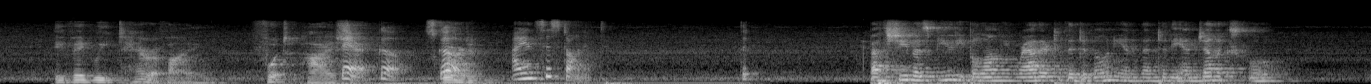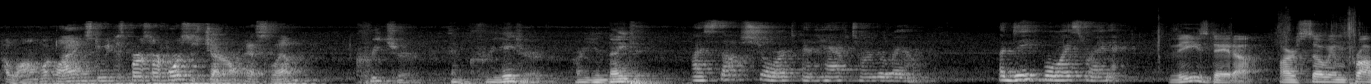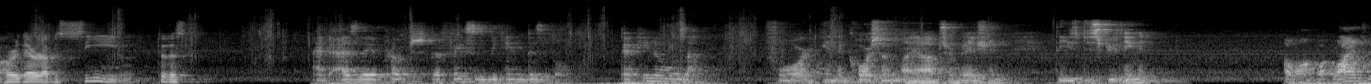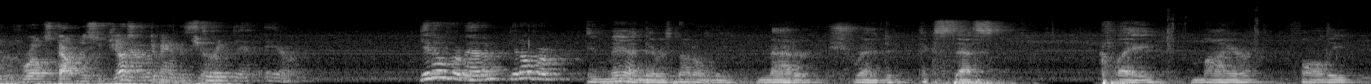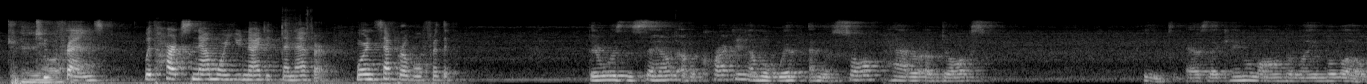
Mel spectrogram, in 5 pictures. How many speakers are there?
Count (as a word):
nine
